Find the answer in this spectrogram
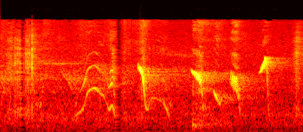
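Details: Lyrebird singing vigorously, a clear, loud recording: a run of varied slurred whistles, arching up and down, with sharp bright notes sliding downward in between, over a quiet background hiss.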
